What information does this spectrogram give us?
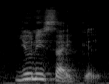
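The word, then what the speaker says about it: unicycle: यूनिसाइकिल, ये यू से फिर वर्ड बन रहा है लेकिन इसमें ध्वनि आ रही है य।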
